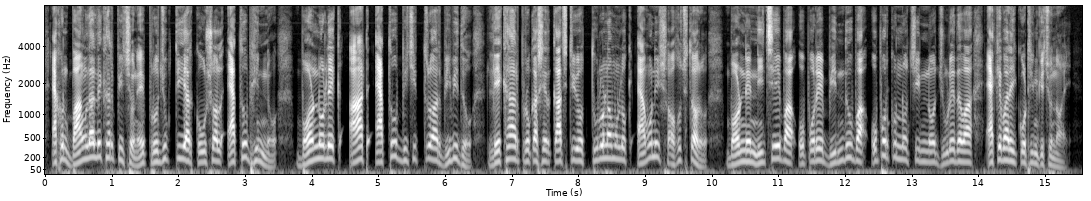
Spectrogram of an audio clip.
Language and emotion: Bengali, neutral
